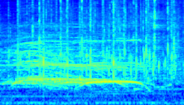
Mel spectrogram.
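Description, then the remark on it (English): A crowd in Nelson County claps and cheers steadily throughout for a local band, with a long rising and falling whistle cutting through the applause. “A big Nelson County round of applause for the Nelson County locals, ….”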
